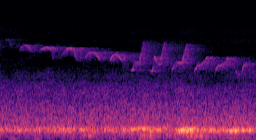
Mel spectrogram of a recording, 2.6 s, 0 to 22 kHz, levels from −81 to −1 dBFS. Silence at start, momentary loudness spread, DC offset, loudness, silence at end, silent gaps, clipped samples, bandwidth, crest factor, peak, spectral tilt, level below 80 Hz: 0 s; 10 LU; under 0.1%; -26 LUFS; 0 s; none; under 0.1%; 9.6 kHz; 16 dB; -8 dBFS; -7 dB/octave; -50 dBFS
